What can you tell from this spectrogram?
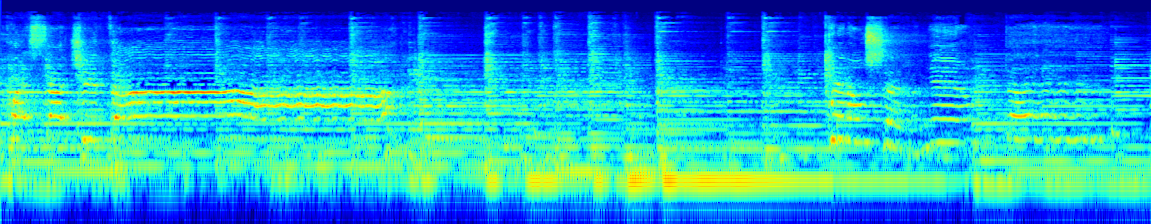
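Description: Live acoustic pop song: a male singer's long held notes with vibrato, sliding between pitches, over an acoustic guitar accompaniment.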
